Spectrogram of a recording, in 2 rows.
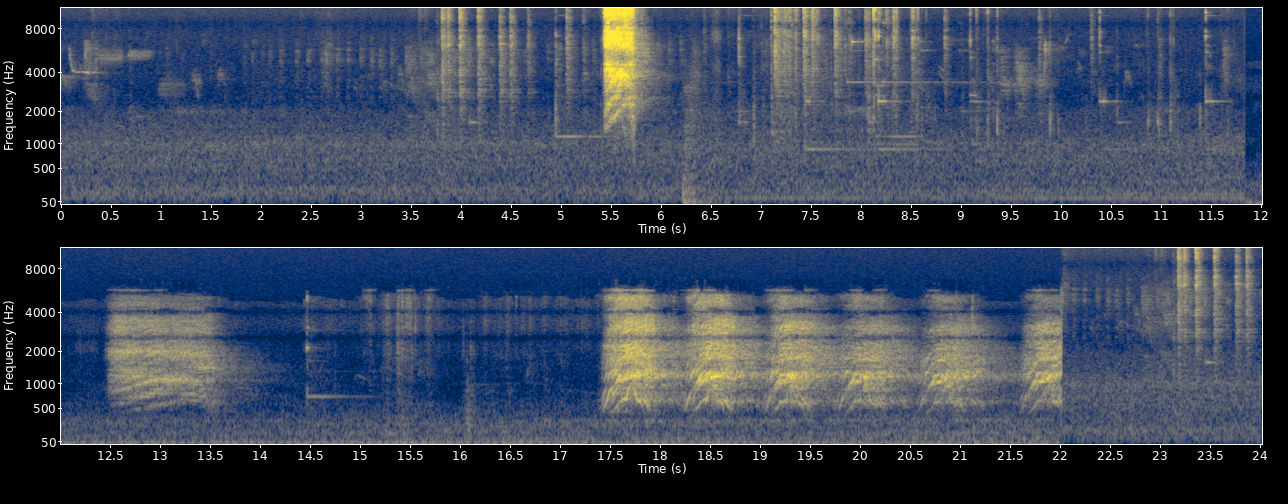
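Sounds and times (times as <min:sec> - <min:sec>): harsh bird call: 0:05.5 - 0:05.8
faint bird chirps: 0:05.5 - 0:05.9
raspy bird call: 0:05.5 - 0:05.9.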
